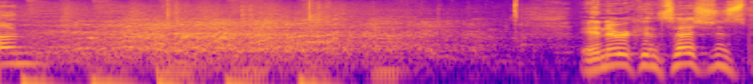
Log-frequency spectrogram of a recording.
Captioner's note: laughter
